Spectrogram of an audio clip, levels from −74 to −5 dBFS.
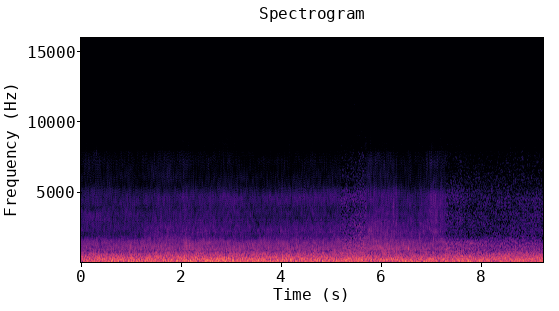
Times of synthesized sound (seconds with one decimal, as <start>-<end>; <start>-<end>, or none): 0.0-5.2; 5.7-7.3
